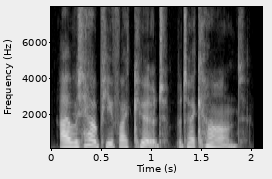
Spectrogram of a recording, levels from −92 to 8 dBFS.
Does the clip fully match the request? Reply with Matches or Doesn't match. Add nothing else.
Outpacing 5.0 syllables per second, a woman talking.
Matches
